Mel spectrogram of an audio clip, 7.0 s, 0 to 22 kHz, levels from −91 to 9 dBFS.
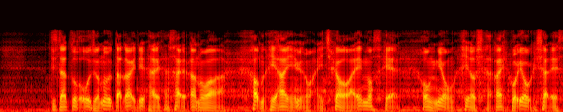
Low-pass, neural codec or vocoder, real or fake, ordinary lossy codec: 7.2 kHz; autoencoder, 22.05 kHz, a latent of 192 numbers a frame, VITS, trained on many speakers; fake; none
